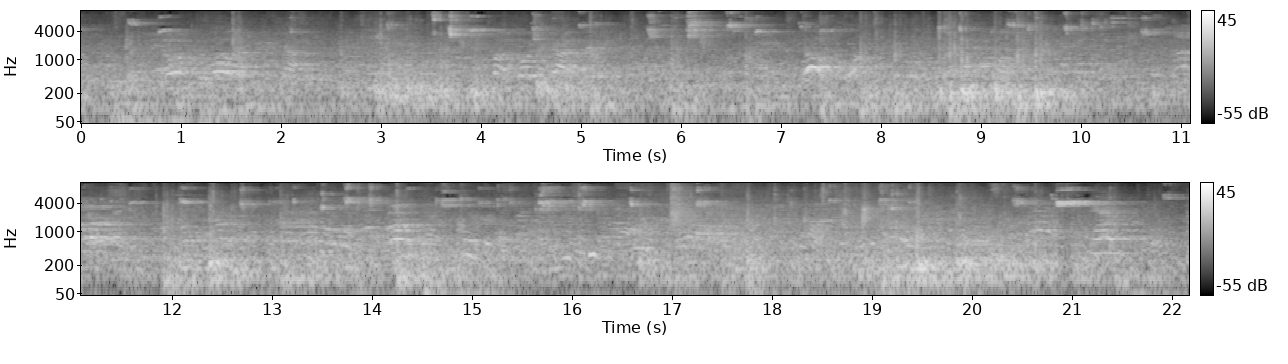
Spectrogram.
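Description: A basketball game in a gym: the ball bouncing on the hardwood court in repeated sharp knocks, under indistinct shouts and chatter from players and spectators, echoing in the large hall.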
